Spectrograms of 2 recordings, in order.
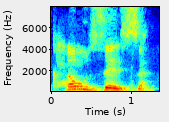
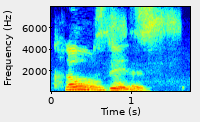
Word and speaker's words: closes: you're responding it closes you need to pronounce that e in order to pronounce the s okay and it closes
